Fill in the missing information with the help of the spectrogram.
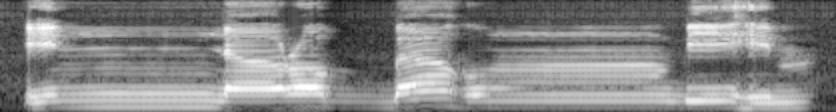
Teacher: huruf ba ini disebut dengan Ikhfa Syafawi jadi cara membacanya yaitu hanya dengan menutup kedua bibir sesuai dengan makhraj huruf mim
